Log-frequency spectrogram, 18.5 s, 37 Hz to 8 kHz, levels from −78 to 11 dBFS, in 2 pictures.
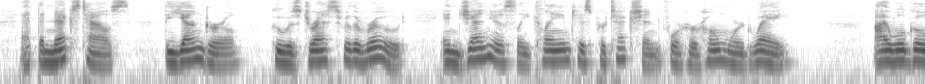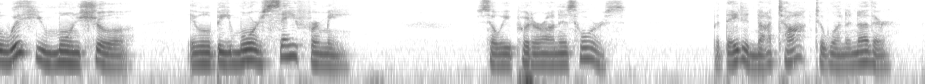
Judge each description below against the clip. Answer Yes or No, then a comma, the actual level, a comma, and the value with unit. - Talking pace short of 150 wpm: No, average, 160 wpm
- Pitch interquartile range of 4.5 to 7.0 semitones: No, average, 3.8 semitones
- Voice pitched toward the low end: No, medium, 145 Hz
